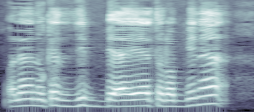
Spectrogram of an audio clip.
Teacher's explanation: على إدغام الباء في الباء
